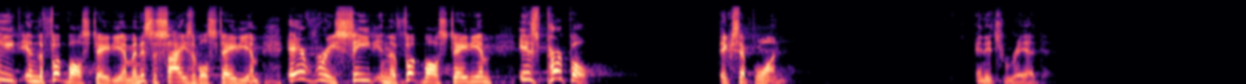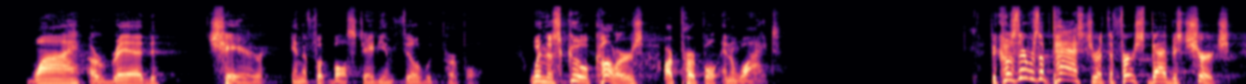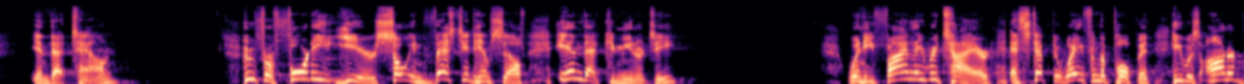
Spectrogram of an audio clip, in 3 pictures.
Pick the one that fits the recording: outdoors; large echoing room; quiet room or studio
large echoing room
